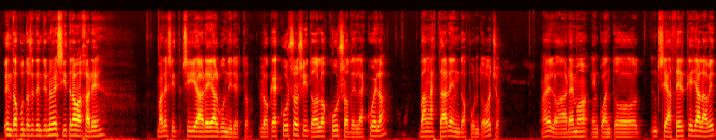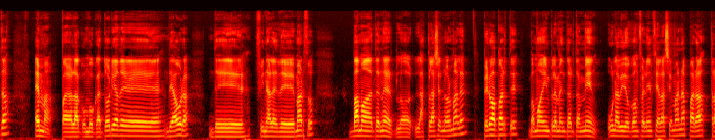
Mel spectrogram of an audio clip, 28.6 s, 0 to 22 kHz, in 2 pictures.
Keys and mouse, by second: 1.8-6.0 drag, 6.0 KP_1, 9.8-11.5 right drag, 10.6 l, 11.2 l, 11.6 l, 12.9 z, 13.6-15.6 middle drag, 15.6 g.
